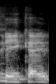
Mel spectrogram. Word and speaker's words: Dike: Or here's an outsider for you, Daryl Dike from Orlando City. It's pronounced DK, but go on.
